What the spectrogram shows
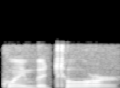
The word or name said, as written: Coimbatore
